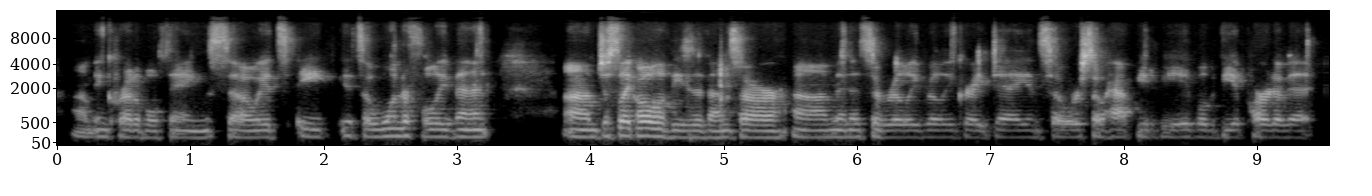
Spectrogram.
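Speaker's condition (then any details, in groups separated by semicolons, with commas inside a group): No condition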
